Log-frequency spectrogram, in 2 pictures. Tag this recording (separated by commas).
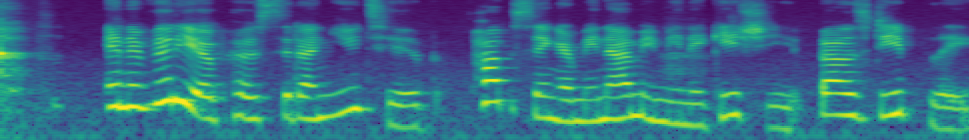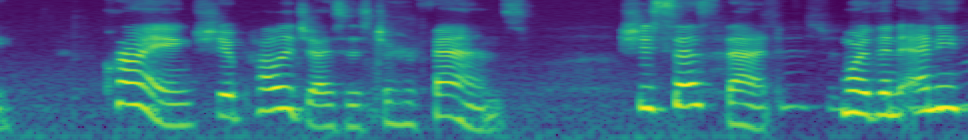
Speech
